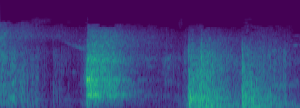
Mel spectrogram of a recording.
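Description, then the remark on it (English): A thrown metal cuspidor cracks against someone's head: three sharp, loud impacts in quick succession, each with a brief ringing decay, and no talking. “I'll stop him. I'll throw the cuspidor at him.”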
